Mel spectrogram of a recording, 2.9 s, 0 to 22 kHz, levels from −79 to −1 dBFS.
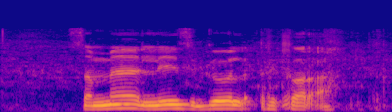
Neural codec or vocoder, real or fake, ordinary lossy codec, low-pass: none; real; none; none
